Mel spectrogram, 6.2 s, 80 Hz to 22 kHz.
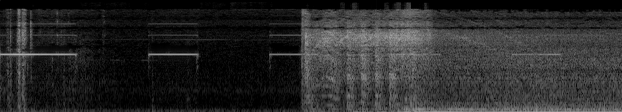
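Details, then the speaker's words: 2002 Nissan Frontier after EGR valve replacement (code P0402), with the EGR solenoid checked and emissions vacuum lines replaced: warning chimes, a short crank, then a steady idle with no belt squeal. "it doesn't doesn't squeak when you start it up I'll demonstrate that real quick"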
